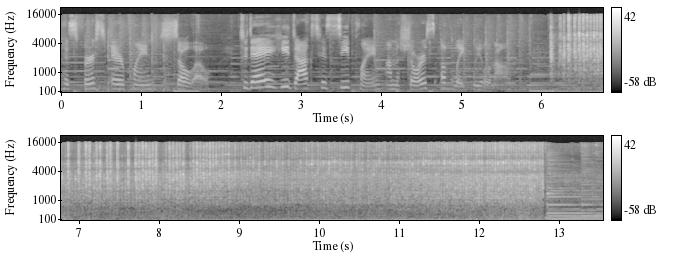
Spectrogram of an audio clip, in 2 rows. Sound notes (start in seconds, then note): 6.0 engine starting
